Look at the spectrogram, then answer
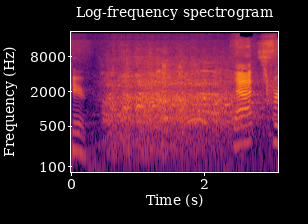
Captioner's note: audience laughs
